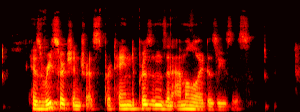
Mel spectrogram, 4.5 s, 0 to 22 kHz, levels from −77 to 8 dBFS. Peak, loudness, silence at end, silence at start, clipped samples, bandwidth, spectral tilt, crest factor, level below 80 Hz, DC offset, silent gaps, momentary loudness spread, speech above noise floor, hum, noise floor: -2 dBFS; -19 LUFS; 0.05 s; 0.45 s; under 0.1%; 15.5 kHz; -5.5 dB/octave; 18 dB; -58 dBFS; under 0.1%; none; 19 LU; 34 dB; none; -52 dBFS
